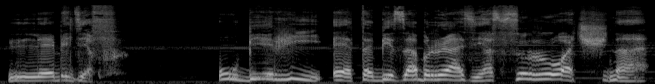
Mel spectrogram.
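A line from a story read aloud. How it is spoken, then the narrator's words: Hoarse, horrified. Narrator (Russian): Хриплю я, с ужасом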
